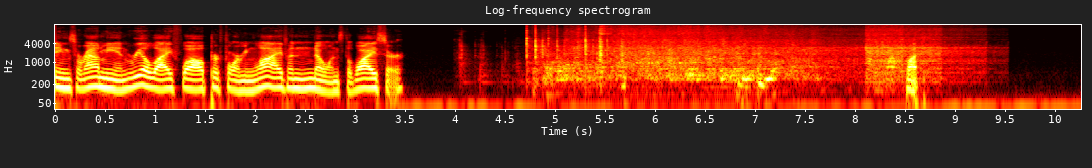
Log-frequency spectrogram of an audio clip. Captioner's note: flushes toilet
